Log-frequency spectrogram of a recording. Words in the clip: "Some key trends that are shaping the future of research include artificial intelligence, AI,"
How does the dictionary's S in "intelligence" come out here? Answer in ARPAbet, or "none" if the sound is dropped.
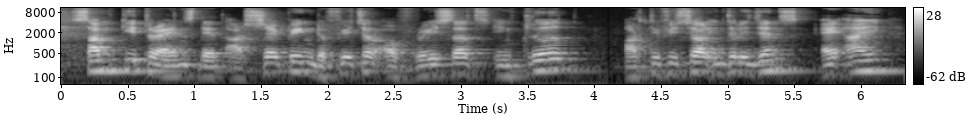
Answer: S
